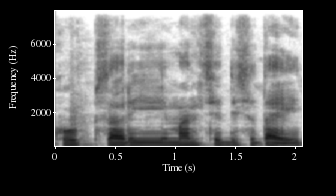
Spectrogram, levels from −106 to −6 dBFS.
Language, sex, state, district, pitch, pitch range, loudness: Marathi, male, Maharashtra, Pune, 125 Hz, 120-130 Hz, -20 LUFS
